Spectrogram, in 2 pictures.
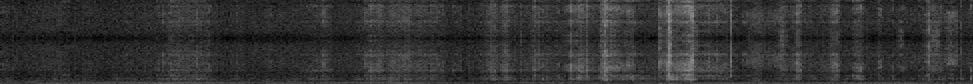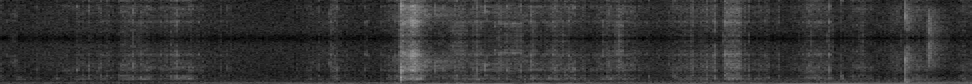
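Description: Handling noise picked up by a handheld GoPro camera's own microphone: rubbing and scrapes, with a few sharp knocks, over a steady low hum and rumble that grows louder in the last few seconds.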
